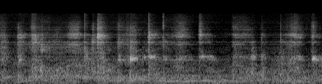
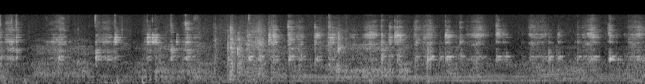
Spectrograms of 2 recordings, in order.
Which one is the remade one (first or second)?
first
